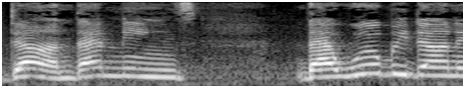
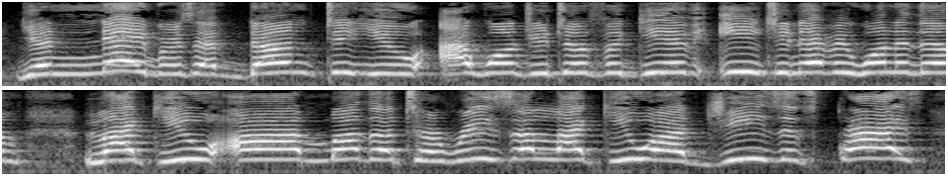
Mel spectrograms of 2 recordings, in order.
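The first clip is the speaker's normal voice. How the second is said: yelling; 5 semitones higher than usual. Real, not acted. Preacher shouting at the congregation to forgive, full-force yell. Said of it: "Am I yelling?".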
